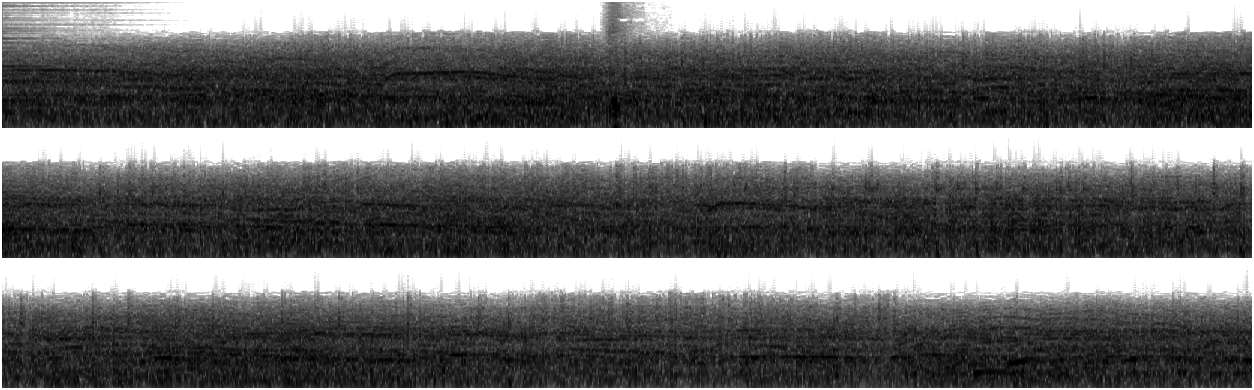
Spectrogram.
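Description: Boxing-match crowd shouting and cheering, many voices overlapping without letup, on an old film soundtrack with a dull, narrow sound. A single sharp click about three seconds in.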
